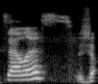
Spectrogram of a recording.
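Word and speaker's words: Szeles: I could never pronounce the name. – Zealous. – Oh, that's how it's spelled? That's how it's pronounced? – Yeah.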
